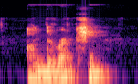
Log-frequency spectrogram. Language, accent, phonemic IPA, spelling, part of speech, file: English, Southern England, /ˌʌndəɹˈækʃən/, underaction, noun, LL-Q1860 (eng)-underaction.wav
- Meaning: 1. subplot; a minor event incidental or subsidiary to the main story 2. Inefficient action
